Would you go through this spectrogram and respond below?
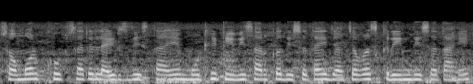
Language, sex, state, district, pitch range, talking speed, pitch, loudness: Marathi, female, Maharashtra, Gondia, 225-240 Hz, 190 wpm, 230 Hz, -13 LUFS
